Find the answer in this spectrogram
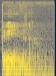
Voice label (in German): "Vino" Spanisch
